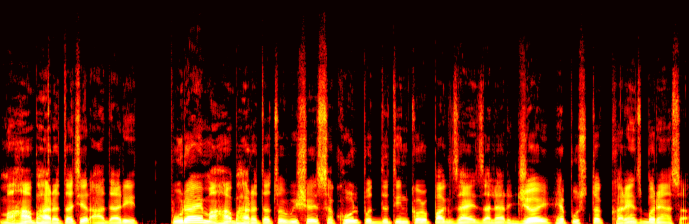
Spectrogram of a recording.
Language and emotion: Goan Konkani, neutral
